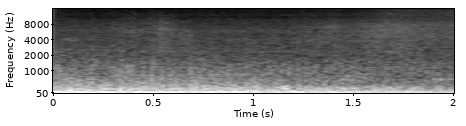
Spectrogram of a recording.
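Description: A low, steady rumble with a faint windy hiss from an animated fight's sound effects, easing off slightly near the end.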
